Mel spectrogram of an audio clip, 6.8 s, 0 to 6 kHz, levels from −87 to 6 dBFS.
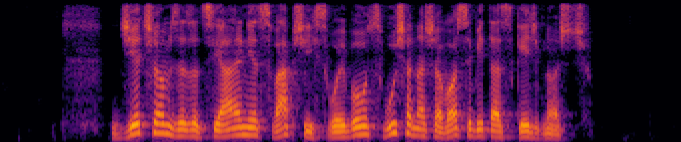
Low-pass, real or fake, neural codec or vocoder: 5.4 kHz; real; none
